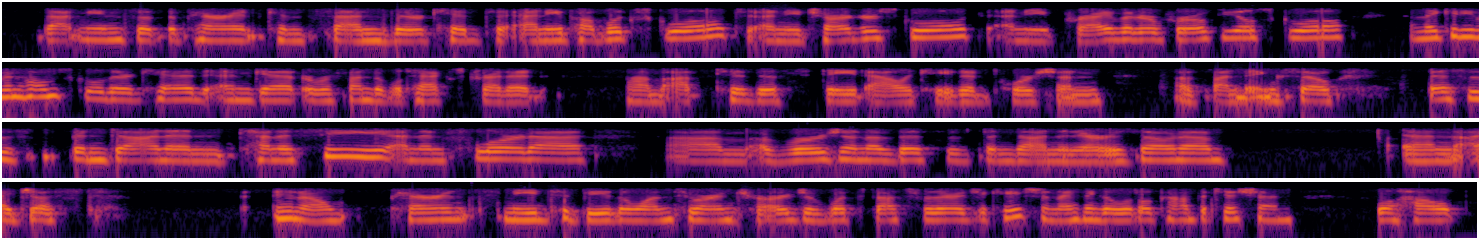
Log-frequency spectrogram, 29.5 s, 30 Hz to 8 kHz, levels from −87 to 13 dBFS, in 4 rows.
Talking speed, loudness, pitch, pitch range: 190 wpm, -26 LUFS, 185 Hz, 175-210 Hz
